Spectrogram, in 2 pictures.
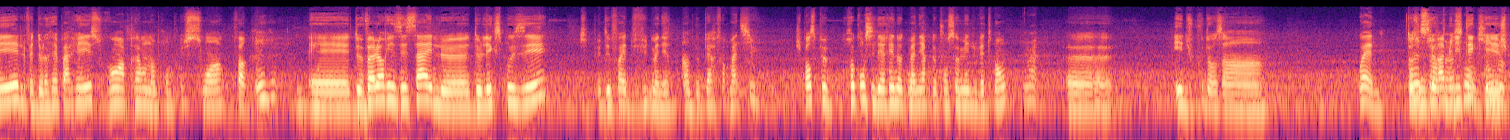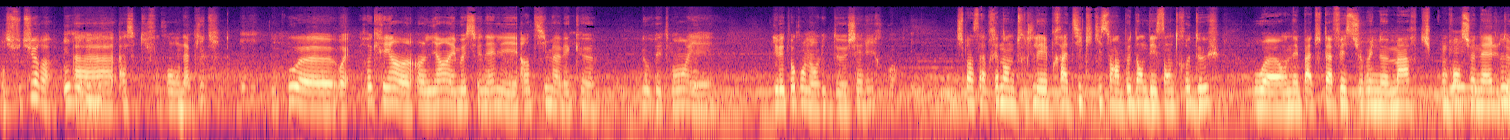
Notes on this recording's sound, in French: Enregistrées “in situ” lors des Swiss Design Awards. Enregistrées “in situ” lors des Swiss Design Awards. Le contexte installatif des SDA. Au sein même des murs de la Messe à Bâle.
